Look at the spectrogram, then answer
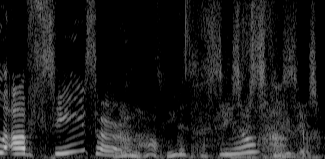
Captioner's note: overlapping chatter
